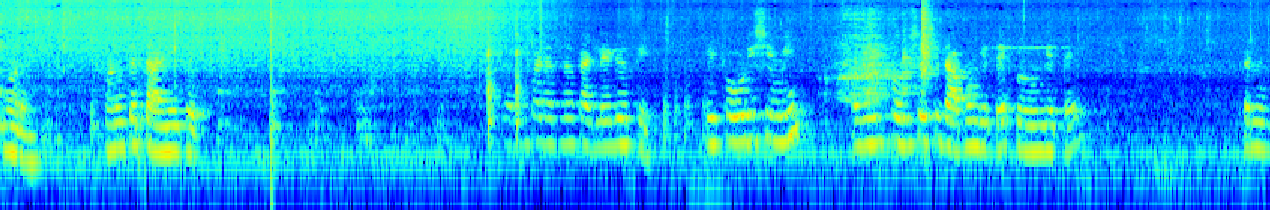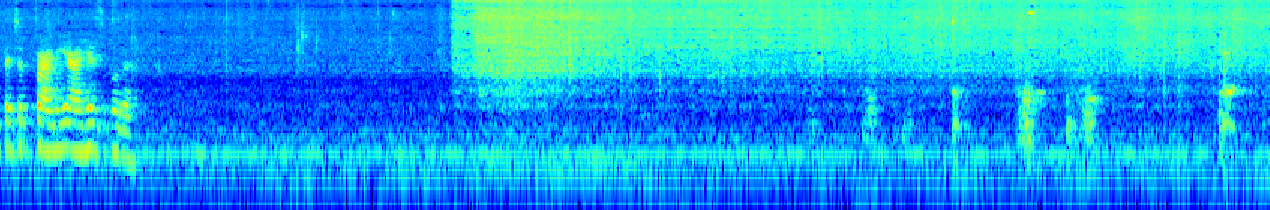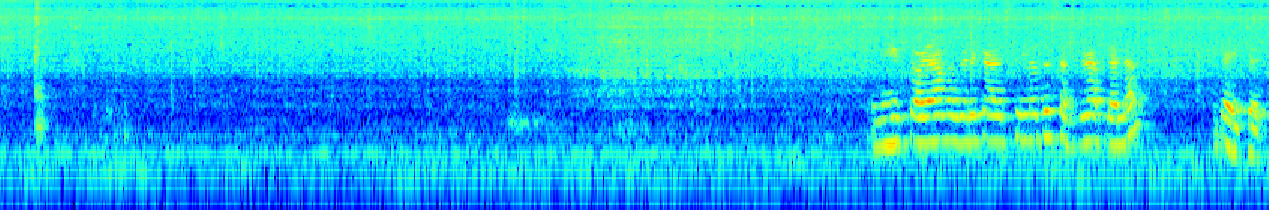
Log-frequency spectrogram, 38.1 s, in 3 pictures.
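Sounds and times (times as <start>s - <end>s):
loud sizzle in hot pan: 0.0s - 38.0s
steel spoon scraping pan: 8.2s - 9.4s, 22.2s - 23.8s, 24.9s - 25.2s.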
